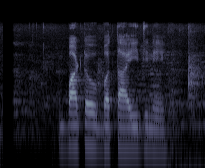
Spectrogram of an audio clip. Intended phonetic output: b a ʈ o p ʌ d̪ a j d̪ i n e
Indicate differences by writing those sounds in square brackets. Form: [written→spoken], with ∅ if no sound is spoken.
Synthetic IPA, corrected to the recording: b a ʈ o [p→b] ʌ [d̪→t̪] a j d̪ i n e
